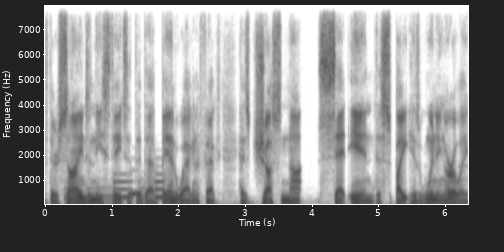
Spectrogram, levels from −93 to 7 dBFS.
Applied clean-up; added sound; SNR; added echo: none; Piano; 9 dB; none.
